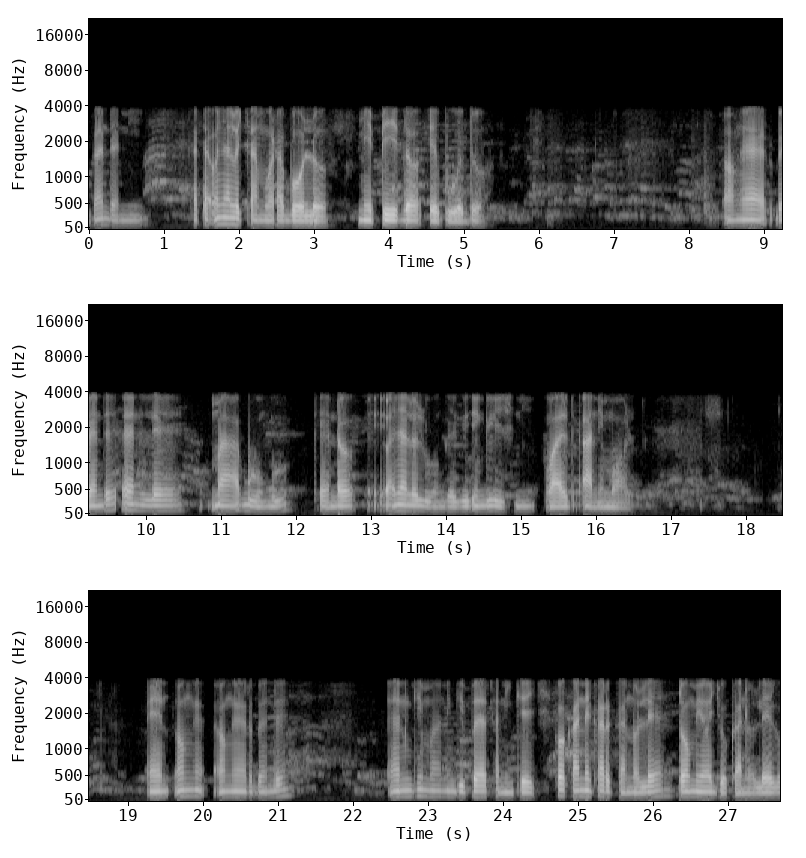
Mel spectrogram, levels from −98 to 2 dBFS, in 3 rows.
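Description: No technical faults are present.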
